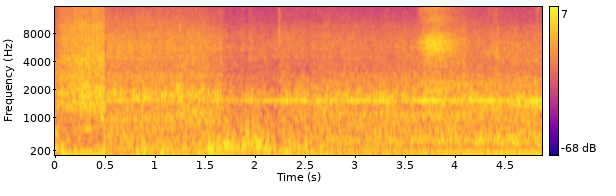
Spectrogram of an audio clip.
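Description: Four-wheel-drive's engine idling steadily, with a thin steady whine above it. Louder driving noise cuts off about half a second in.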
